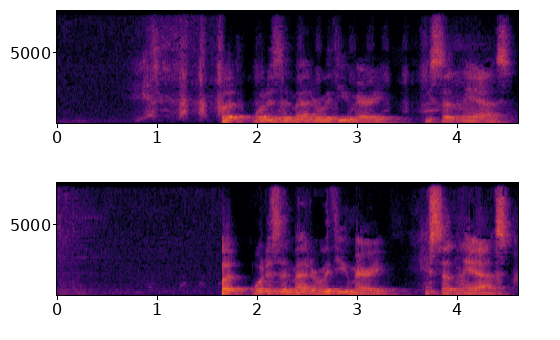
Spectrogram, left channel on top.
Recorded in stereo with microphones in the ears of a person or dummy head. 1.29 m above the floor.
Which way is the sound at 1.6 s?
65° right (ahead or behind).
